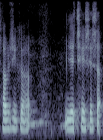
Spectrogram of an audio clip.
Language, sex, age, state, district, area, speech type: Maithili, female, 45-60, Bihar, Darbhanga, urban, spontaneous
